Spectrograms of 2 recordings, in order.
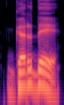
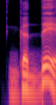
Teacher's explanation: ಹಳೆಗನ್ನಡದಲ್ಲಿ ಗರ್ದೆ ಅಂತ ಇತ್ತು ಹಾ ಅದು ಈಗಿನ ಕನ್ನಡದಲ್ಲಿ ಗದ್ದೆ ಅಂತ ಆಗಿದೆ ಅಲ್ಲಿ ಆ ರನ್ನೋ ಧ್ವನಿ ಪಕ್ಕದಲ್ಲಿದ್ದ ದ ಧ್ವನಿಯ ಪ್ರಭಾವದಿಂದ ತಾನು ದ ಆಗಿ ಬದಲಾಗಿದೆ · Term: ಸಮರೂಪ ಧಾರಣೆ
